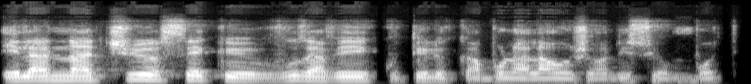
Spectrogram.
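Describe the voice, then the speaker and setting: A man delivers a spontaneous spiritual lesson in an earnest tone, circling back over words and restarting his sentences as he thinks. His voice sits at an ordinary middle pitch. The recording is dry and close, with almost no room sound. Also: brisk, dry recording. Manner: earnest, repeats words and restarts phrases often. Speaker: spiritual teacher. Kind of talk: unprepared spiritual teaching talk.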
